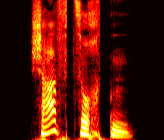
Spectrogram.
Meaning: plural of Schafzucht
- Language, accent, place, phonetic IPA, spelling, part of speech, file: German, Germany, Berlin, [ˈʃaːfˌt͡sʊxtn̩], Schafzuchten, noun, De-Schafzuchten.ogg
